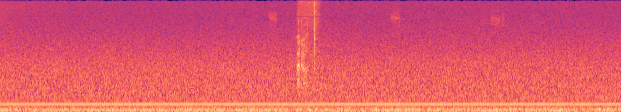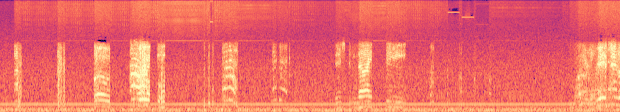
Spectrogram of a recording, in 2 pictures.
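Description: A steady low hum over low rumbling noise on a narrow, radio-like audio feed. In the second half, short snatches of voices break through.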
